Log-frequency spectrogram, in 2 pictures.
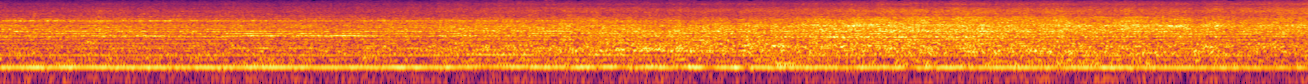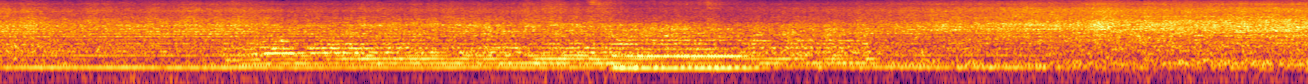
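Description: Two trains running side by side on parallel tracks, a steady rumble with a held tone. About eight seconds in a chime whistle sounds a chord for about two and a half seconds.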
